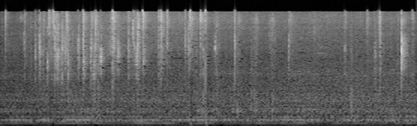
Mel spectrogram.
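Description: Whole cumin seeds sizzle steadily in hot white oil while tempering for a Bengali kochu ghonto, a close, continuous crackling fry with small spattering pops throughout.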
